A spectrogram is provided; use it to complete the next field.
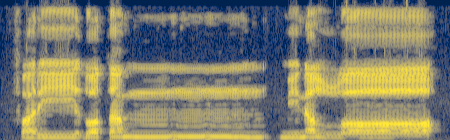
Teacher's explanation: মিমের সাথে মিলাইয়ে ইদগাম উইথ গুন্না হবে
